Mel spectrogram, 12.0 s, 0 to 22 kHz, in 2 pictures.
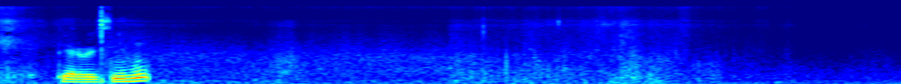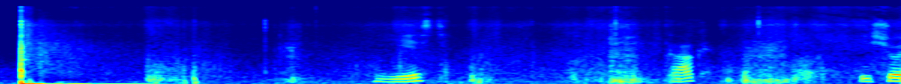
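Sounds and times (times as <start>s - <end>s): firecracker bang: 6.1s - 7.1s.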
